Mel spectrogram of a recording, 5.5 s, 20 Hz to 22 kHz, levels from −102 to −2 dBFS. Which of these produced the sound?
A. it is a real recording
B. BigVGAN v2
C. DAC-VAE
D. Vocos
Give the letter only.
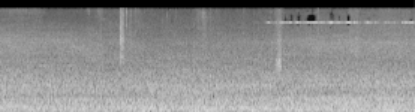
A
